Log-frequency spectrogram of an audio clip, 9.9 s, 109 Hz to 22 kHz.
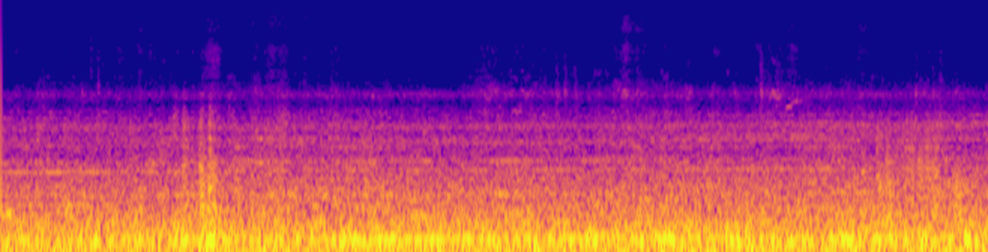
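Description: Steady low rumble of a Class 345 electric train running at speed, heard from inside the carriage: wheels on rails and running gear, with one faint click about two seconds in.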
